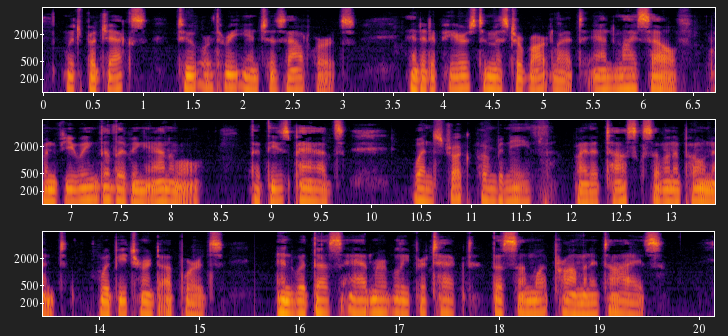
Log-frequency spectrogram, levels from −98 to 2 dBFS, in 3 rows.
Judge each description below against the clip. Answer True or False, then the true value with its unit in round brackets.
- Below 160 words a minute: True (140 wpm)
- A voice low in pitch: True (110 Hz)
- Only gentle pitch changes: True (1.6 semitones)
